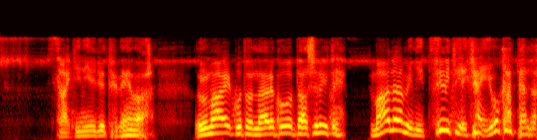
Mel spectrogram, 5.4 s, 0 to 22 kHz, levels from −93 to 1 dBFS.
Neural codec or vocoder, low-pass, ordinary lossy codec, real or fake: codec, 24 kHz, 1.5 kbps, HILCodec; 7.2 kHz; none; fake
